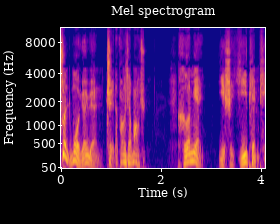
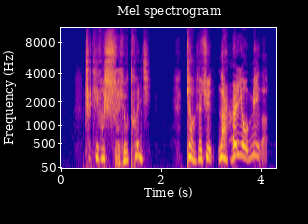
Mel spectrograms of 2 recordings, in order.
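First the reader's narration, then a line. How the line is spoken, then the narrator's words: Tearful voice. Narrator (Chinese): 王学潘带着哭腔说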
